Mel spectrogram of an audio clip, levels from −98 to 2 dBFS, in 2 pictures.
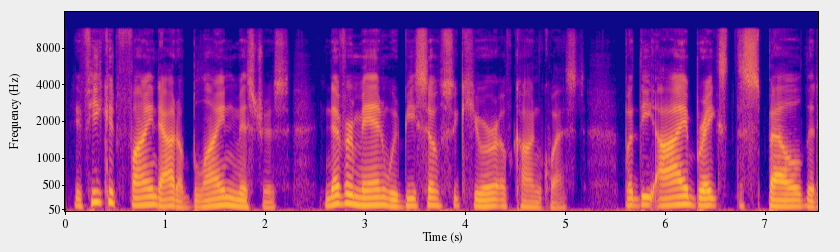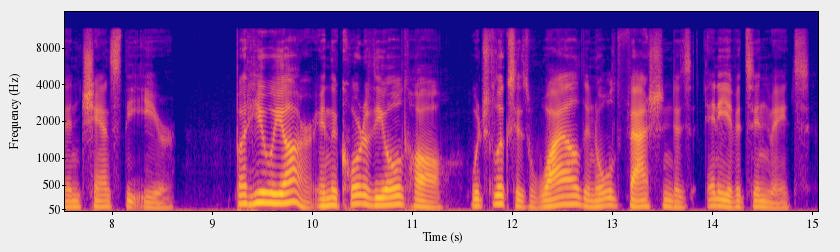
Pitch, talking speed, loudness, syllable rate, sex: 120 Hz, 185 wpm, -18 LUFS, 4.6 syllables/s, male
